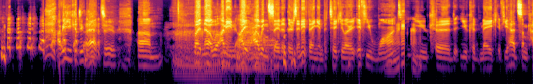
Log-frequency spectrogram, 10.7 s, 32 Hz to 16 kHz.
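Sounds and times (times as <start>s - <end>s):
laughter: 0.0s - 2.4s, 3.9s - 6.3s, 7.6s - 8.4s
speech: 0.0s - 10.6s
person imitating a growl: 3.4s - 5.9s, 7.6s - 8.4s.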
